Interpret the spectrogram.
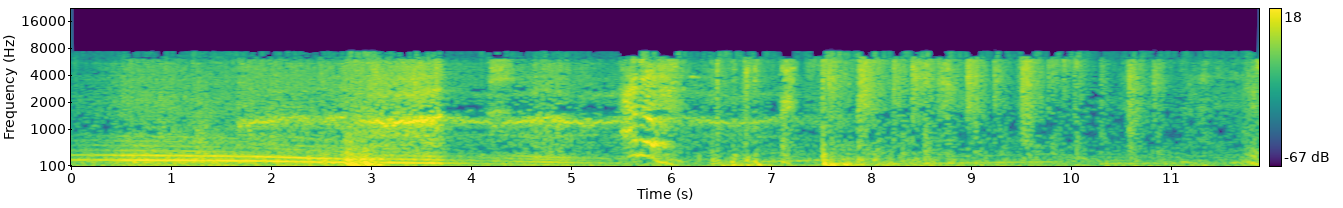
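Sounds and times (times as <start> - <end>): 
car tires screeching in a long skid: 0.2 - 11.8.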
